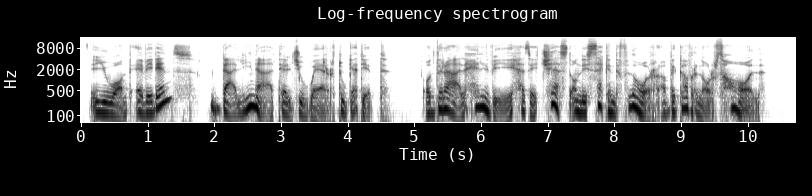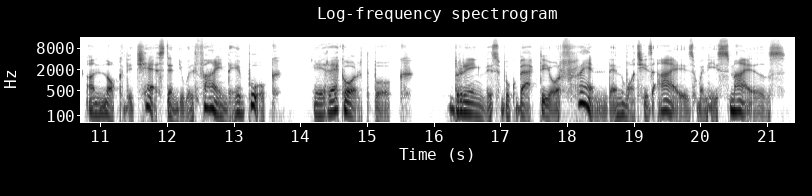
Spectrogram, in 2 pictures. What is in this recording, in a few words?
khajiit audition, khajiit voice auditions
